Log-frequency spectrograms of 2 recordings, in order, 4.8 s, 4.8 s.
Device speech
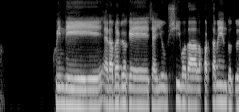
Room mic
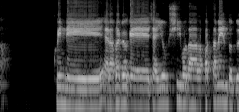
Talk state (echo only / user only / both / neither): echo only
